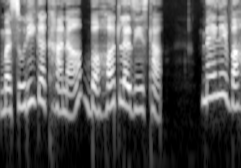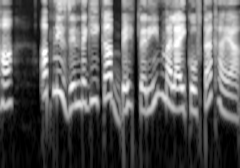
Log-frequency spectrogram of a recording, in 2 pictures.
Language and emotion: Urdu, happy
